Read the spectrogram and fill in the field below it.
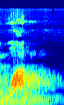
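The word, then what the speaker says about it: one: আচ্ছা এখন এন অরেঞ্জ, কিন্তু যদি আপনি বলেন ওয়ান, ওয়ান টাকা নোট, এক টাকা নোট, এটার আগে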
